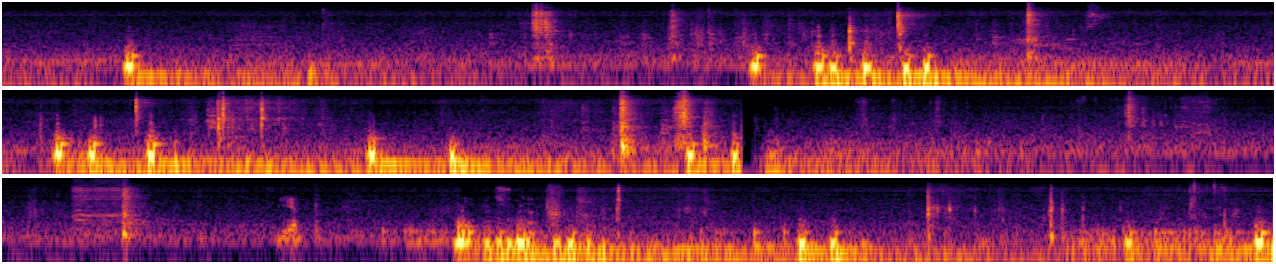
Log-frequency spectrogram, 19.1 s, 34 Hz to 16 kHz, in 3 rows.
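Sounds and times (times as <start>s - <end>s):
dull thumps: 0.6s - 1.7s, 3.7s - 5.3s, 6.6s - 10.1s, 15.0s - 19.0s.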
